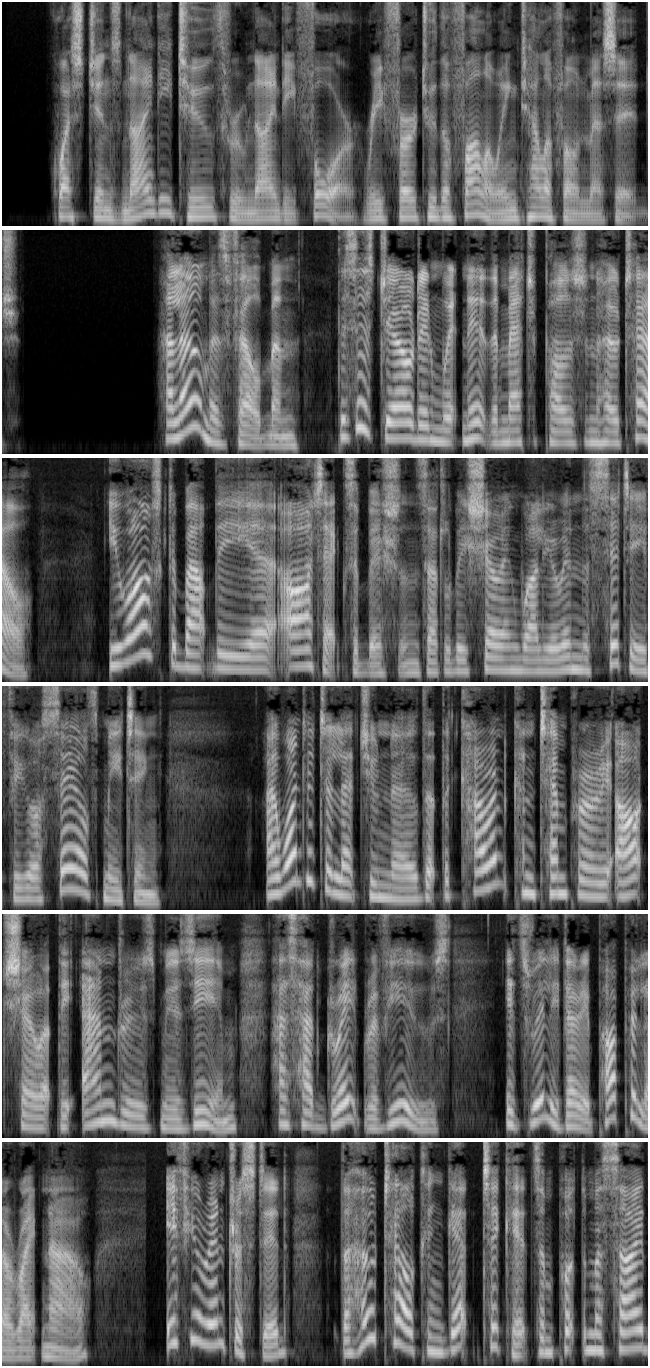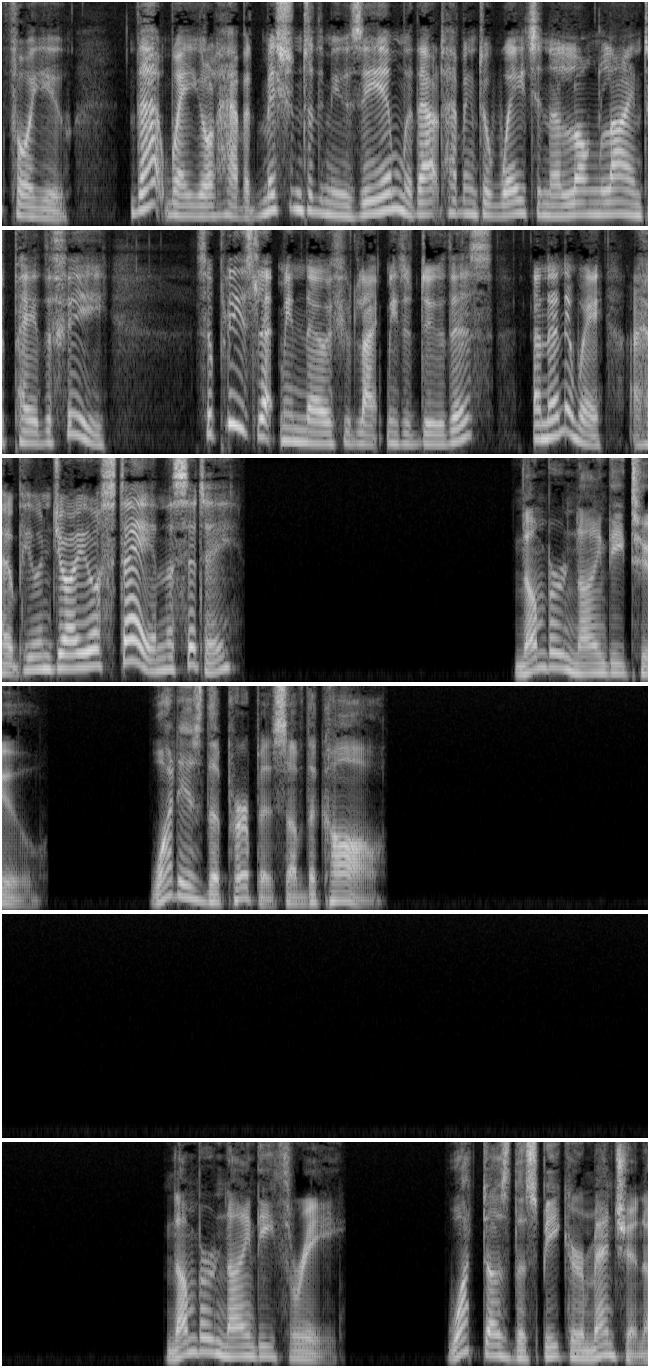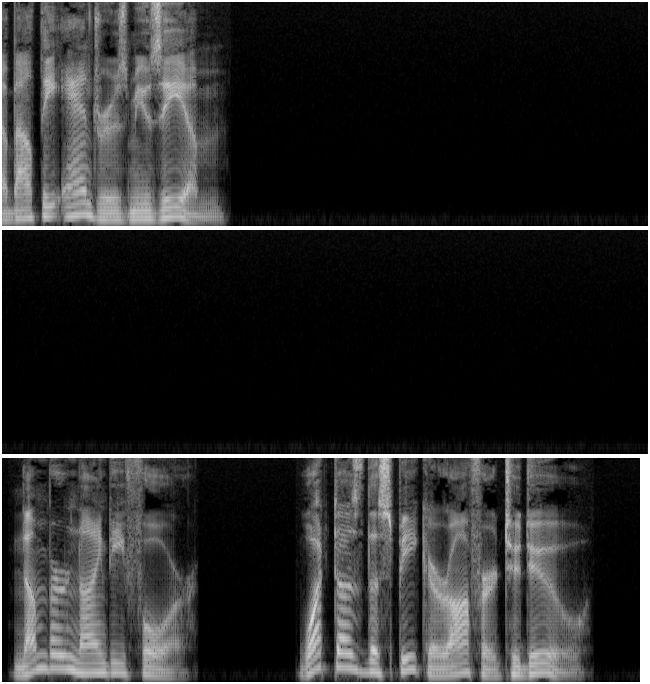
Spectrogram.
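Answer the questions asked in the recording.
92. To give information about an art exhibition in the city
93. Its current contemporary art show has had great reviews and is very popular
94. Get museum tickets and put them aside for her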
